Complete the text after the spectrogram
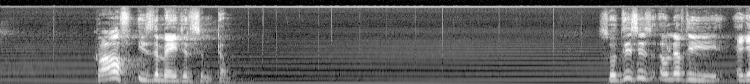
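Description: A man speaks calmly through a microphone, heard as on an online call.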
